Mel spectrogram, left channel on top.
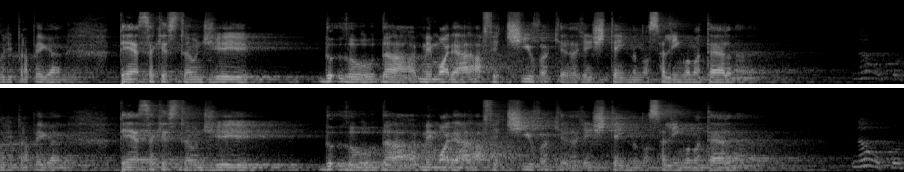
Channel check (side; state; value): both; normal; correlation 0.82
